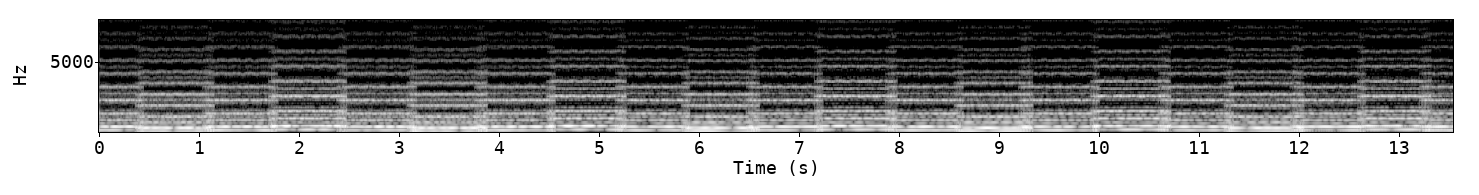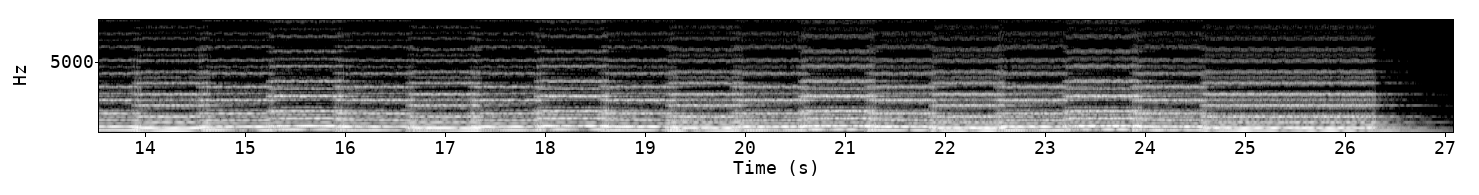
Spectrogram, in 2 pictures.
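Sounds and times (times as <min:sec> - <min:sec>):
organ with chorus and reverb effects: 0:00.0 - 0:27.0.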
